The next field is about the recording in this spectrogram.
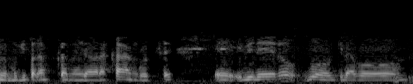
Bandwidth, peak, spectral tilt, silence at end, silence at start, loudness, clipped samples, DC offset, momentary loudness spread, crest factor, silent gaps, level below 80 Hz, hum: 5 kHz; -14 dBFS; -5 dB/octave; 0 s; 0 s; -35 LUFS; under 0.1%; under 0.1%; 6 LU; 20 dB; none; -68 dBFS; none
